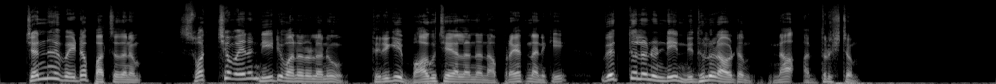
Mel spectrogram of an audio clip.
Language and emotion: Telugu, happy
